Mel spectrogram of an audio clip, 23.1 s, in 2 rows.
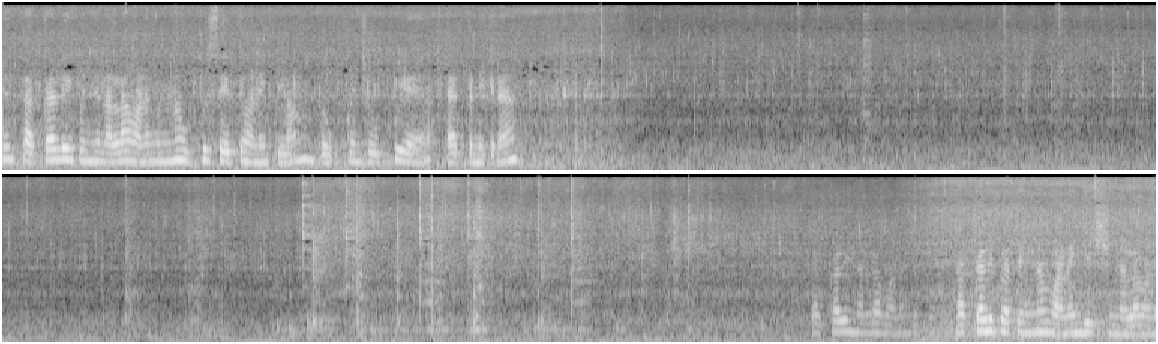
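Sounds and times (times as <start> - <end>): onions sizzling in oil: 0.0 - 23.0
metal spatula scraping a pot: 13.4 - 18.8.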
